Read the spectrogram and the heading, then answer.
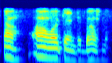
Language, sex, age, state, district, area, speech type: Telugu, male, 18-30, Andhra Pradesh, Sri Balaji, urban, conversation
